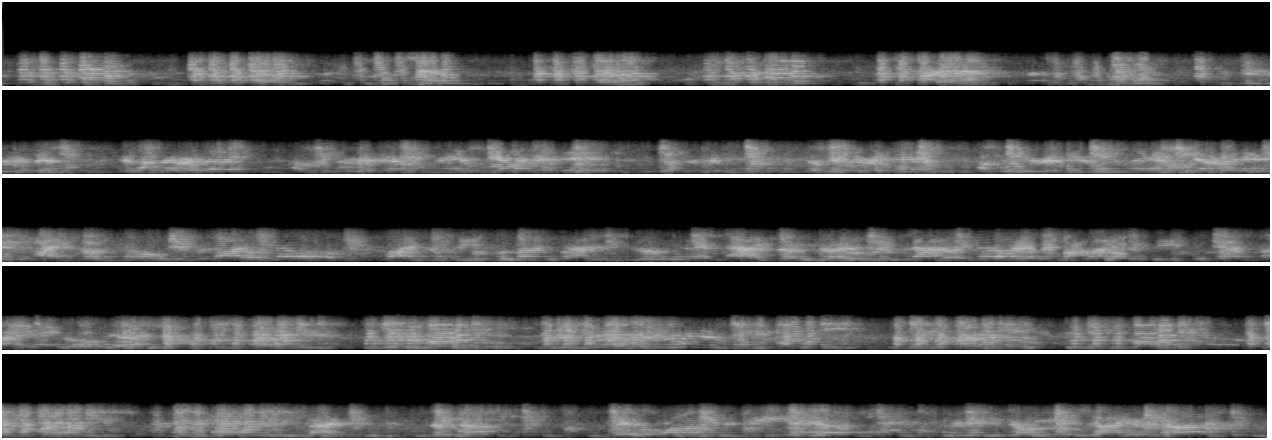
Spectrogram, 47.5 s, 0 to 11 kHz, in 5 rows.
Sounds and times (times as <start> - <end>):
Music: 0.0 - 47.5
Speech: 26.5 - 27.6.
